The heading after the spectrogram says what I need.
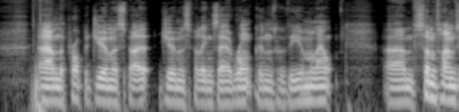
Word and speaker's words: Roentgen: So that's pronounced Roentgen or Roentgen, I believe is the correct pronunciation.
